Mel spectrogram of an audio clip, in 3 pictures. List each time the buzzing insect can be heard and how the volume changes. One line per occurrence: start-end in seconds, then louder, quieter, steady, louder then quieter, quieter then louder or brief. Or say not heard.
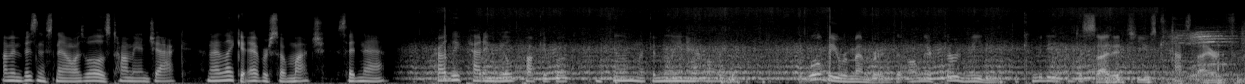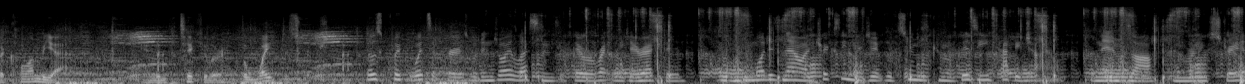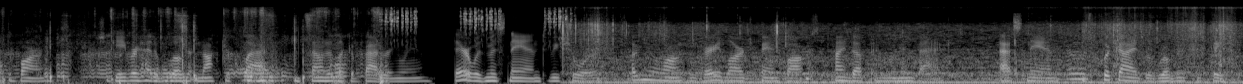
4.0-37.2 steady.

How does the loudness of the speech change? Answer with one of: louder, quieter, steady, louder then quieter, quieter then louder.
steady.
